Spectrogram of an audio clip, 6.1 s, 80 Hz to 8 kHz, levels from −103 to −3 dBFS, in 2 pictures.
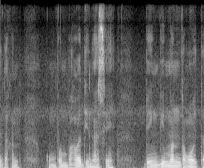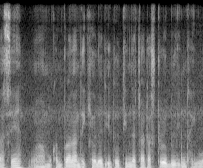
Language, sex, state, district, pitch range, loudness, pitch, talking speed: Nagamese, male, Nagaland, Kohima, 80-90 Hz, -19 LUFS, 85 Hz, 185 wpm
